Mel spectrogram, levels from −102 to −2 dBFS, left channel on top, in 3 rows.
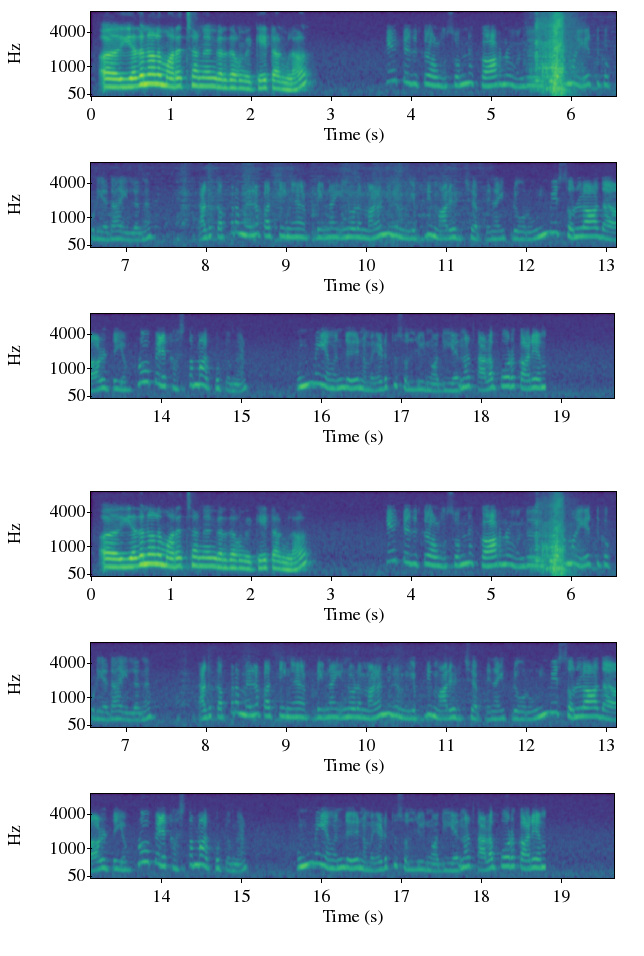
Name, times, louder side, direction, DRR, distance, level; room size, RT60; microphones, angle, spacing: voice 1, 0.1-2.7, left 4 dB, 40° left, 0.8 m, -26 dB
voice 2, 3.7-7.4 7.9-15.1 15.7-18.8, right 1 dB, 5° right, 3.0 m, -41 dB
sound 1, 5.4-11.5, left 5 dB, 70° left, 1.3 m, -38 dB
head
